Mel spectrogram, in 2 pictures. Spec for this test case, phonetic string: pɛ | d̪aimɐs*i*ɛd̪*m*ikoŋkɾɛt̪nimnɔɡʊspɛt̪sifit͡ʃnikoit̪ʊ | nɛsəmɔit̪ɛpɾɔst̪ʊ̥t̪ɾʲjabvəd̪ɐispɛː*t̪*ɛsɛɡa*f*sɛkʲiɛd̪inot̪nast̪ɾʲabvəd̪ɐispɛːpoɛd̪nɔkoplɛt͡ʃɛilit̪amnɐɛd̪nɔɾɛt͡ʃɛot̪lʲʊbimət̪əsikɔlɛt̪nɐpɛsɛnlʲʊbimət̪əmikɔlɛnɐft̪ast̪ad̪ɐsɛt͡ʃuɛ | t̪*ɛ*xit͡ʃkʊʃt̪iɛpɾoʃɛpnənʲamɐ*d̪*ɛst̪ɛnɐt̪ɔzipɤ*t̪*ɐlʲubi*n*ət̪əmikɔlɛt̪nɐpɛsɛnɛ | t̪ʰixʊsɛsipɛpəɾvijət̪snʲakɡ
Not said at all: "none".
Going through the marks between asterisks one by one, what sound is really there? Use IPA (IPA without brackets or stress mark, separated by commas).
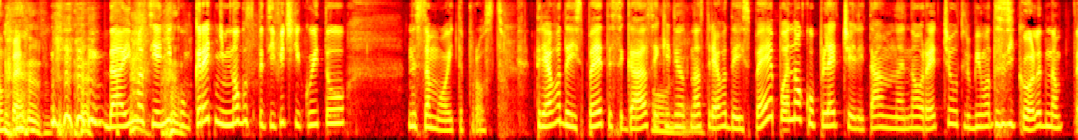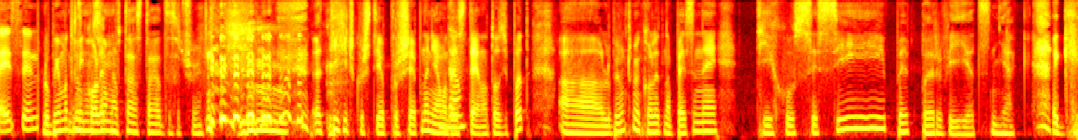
i, n, t̪, f, i, d̪, t̪, m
